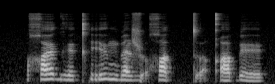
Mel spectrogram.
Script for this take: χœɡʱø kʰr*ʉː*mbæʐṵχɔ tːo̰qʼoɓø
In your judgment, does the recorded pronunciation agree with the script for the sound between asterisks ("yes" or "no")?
no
